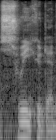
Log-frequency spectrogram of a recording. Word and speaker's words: Suikoden: Pronounced Suikoden.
